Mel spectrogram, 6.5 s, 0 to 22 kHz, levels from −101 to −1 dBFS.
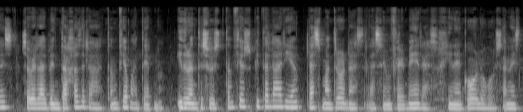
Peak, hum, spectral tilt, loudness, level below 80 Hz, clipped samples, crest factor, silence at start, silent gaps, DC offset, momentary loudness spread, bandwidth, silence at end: -14 dBFS; none; -5 dB/octave; -30 LUFS; -58 dBFS; under 0.1%; 16 dB; 0 s; none; under 0.1%; 5 LU; 16.5 kHz; 0 s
